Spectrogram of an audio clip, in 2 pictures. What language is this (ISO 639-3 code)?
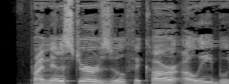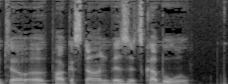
eng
